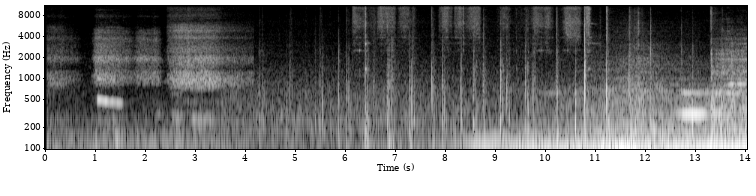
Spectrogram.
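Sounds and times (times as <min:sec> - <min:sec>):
low rumble: 0:08.8 - 0:14.0.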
